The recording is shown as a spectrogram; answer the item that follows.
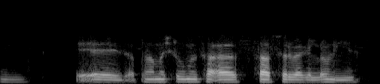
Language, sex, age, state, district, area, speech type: Dogri, male, 30-45, Jammu and Kashmir, Udhampur, rural, conversation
